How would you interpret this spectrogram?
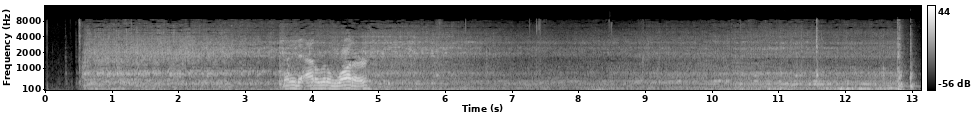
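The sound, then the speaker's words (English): A food processor whirs steadily and loudly from start to finish, a continuous motor drone as it blends ingredients including cacao powder and salt to a creamy consistency, with a person speaking briefly over it partway through. “So now I'm going to use the food processor to blend this up to a creamy consistency.”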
